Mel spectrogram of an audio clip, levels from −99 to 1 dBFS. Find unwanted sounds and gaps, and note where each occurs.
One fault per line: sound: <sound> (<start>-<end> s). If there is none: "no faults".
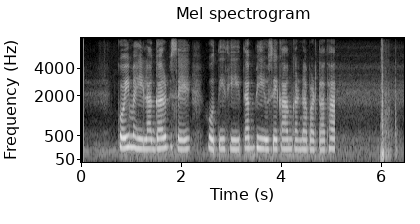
sound: thud (6.0-6.3 s)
